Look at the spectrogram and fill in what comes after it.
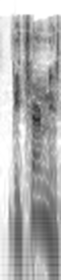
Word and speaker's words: determines: Experience 这个词音节比较多，but how we perceive perceive 常念到位，what we experience determines determines 注意它的重音，our fate。从到尾我们来过两遍。Not what we experience, but how we perceive what we experience determines our fate.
